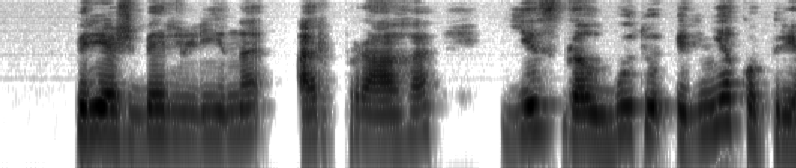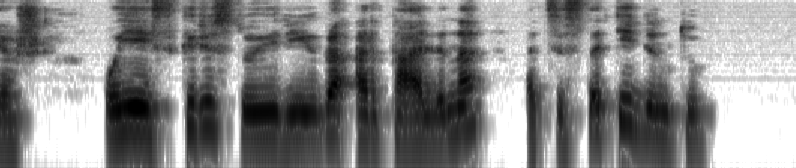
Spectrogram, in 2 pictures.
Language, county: Lithuanian, Panevėžys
